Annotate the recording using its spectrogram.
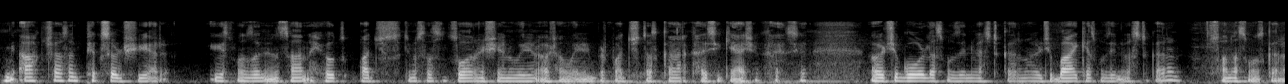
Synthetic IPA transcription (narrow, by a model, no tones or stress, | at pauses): miʔaːkʰt͡ʃʰuaːsɐnpʰiksɐɖʃijɐɾ | isʰmɐzɐnḭnsaːnhewt̪pɐt̪t͡ʃʰu̥su̥t̪imɐsɐnsɐt͡soaːɾɐnʃijɐnʋɐɾʲɐnʔɐ̰ʈʰɐnʋɐɾʲiɐnpʲiʈʰpɐt̪t͡ʃʰu̥t̪ɐskaːɾkʰaːjsʲikʲa̰ːʃʰikʰaːjsiɐʈt͡ʃʰiɡoːlɖɐsmɐzinʋʲesʈkɐɾɐnɐʈt͡ʃʰibaːkʲɐsmɐzinʋʲesʈkɐɾɐn | swɐ̰nɐsmɐ̰zkɐ̰ɾɐ̰n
